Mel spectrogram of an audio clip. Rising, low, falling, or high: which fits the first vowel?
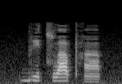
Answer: falling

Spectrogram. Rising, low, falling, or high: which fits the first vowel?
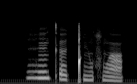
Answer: high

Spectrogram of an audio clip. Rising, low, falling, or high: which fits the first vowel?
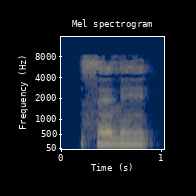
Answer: high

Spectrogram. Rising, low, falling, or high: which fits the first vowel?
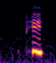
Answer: falling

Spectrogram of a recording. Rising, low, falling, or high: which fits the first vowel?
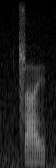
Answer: high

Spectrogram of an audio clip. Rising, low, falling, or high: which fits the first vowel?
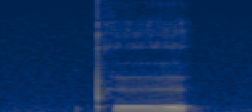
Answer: rising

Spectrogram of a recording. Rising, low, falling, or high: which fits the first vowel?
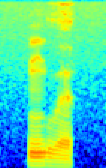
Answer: low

